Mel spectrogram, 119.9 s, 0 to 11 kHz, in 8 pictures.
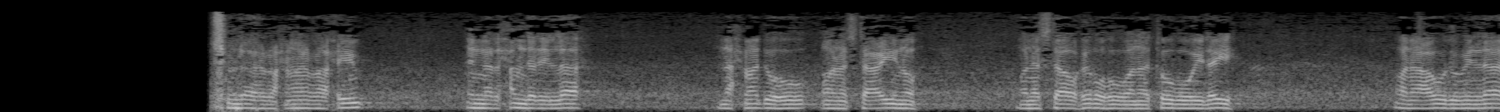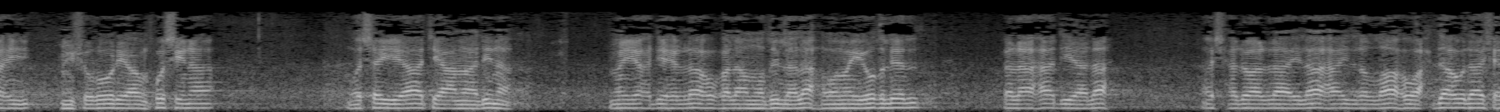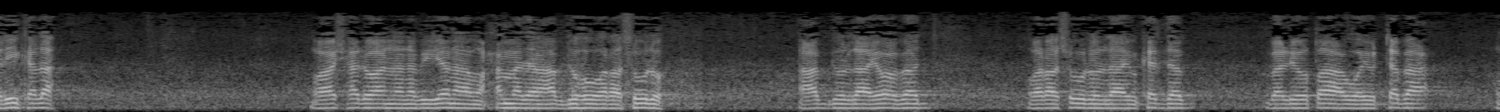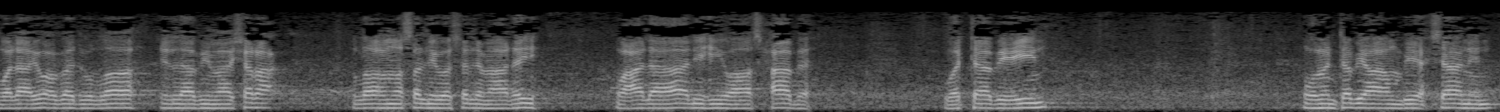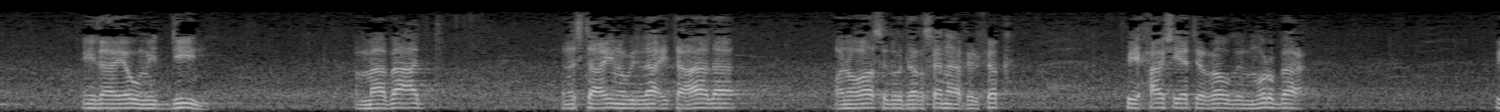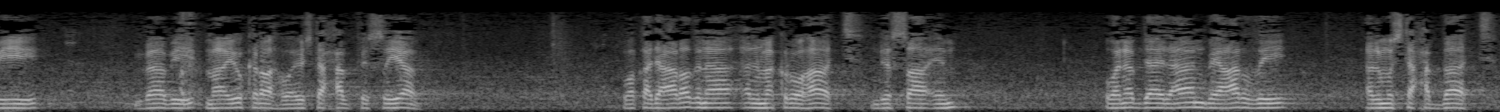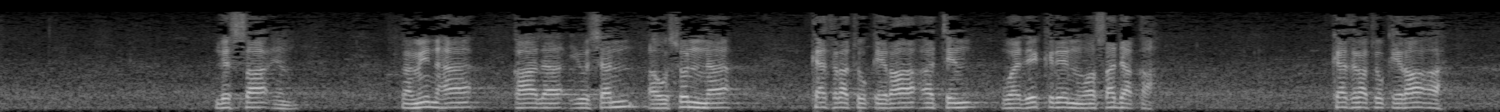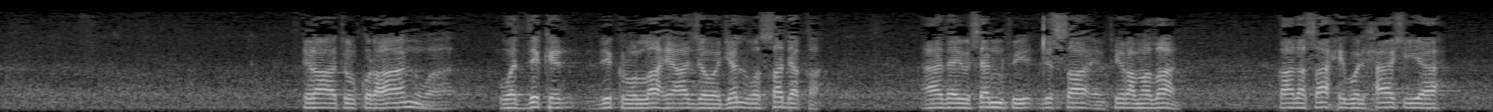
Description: المكان: المسجد النبوي الشيخ: معالي الشيخ الدكتور صالح بن عبد الله العبود معالي الشيخ الدكتور صالح بن عبد الله العبود باب ما يكره ويستحب في الصوم (قول المصنف سن كثرة قراءةٍ وذكرٍ) (09)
